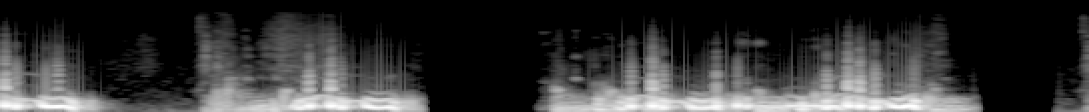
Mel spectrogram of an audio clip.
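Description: A pigeon gives low, throaty, rolling coos in two long bursts.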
